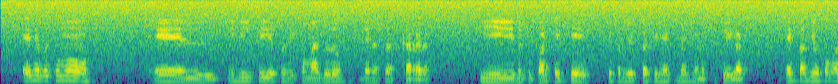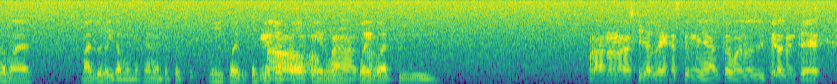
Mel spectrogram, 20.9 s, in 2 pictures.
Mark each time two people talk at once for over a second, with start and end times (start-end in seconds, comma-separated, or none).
13.7-15.2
